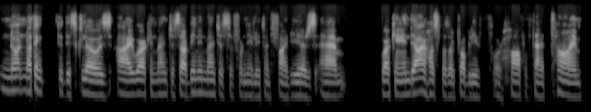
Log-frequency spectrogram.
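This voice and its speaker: A middle-aged man giving a webinar lecture as a neuro-ophthalmologist, measured and full of fillers and repeated words. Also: medium pitch, no room sound, lo-fi sound. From Syria. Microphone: video call.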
